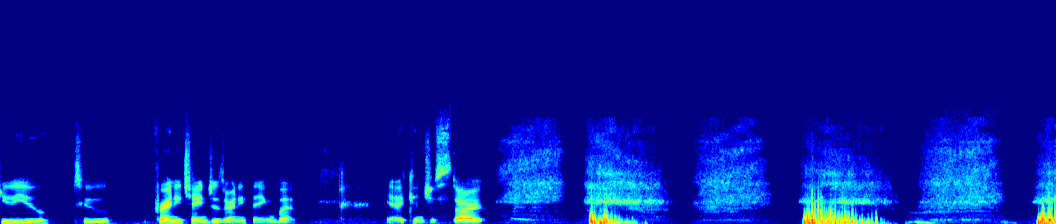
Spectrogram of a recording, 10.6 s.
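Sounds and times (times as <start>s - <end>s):
speech: 0.0s - 7.2s
steady breathing in and out through the nose: 5.0s - 10.5s.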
